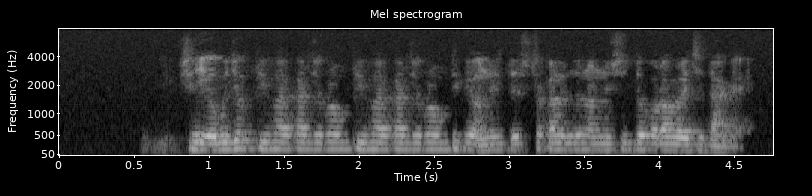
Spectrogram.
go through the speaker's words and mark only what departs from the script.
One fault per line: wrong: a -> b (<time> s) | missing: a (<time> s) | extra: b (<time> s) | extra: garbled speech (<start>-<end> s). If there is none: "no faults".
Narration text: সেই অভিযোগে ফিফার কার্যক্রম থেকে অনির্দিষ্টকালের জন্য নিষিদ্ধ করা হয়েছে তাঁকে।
extra: ফিফার কার্যক্রম (2.0 s)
